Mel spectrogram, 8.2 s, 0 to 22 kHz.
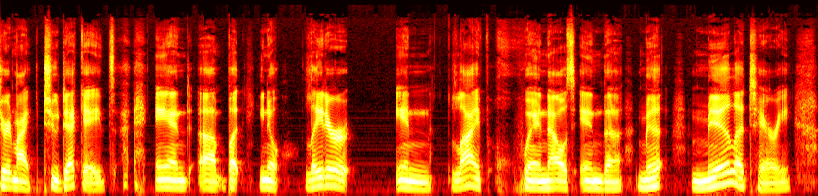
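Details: Stuttering in an adult man who has stuttered since childhood, has a mother who also stuttered, and hid his stutter for 35 years.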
